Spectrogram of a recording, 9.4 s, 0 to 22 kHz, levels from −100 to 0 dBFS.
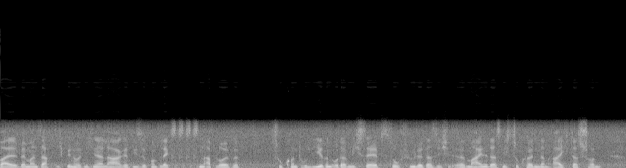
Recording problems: high frequencies cut off; noticeable; nothing above 5.5 kHz
hiss; noticeable; throughout; 10 dB below the speech
abrupt cut into speech; at the start
audio stuttering; at 2.5 s

